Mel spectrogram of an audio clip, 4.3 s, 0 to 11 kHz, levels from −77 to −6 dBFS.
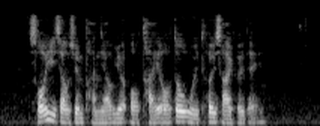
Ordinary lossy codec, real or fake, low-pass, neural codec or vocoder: MP3, 32 kbps; real; 7.2 kHz; none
